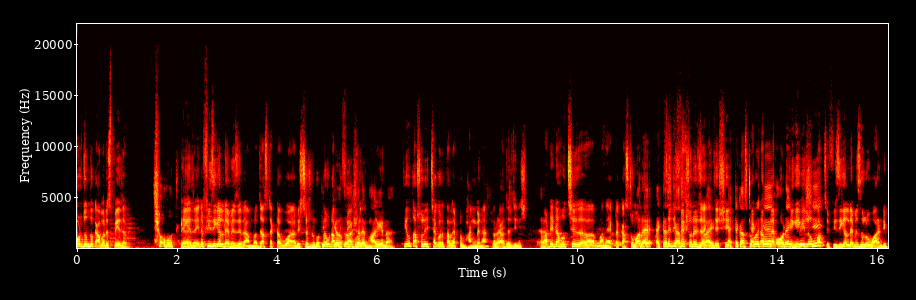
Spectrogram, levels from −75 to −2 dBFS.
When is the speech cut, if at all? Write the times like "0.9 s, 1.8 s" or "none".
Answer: none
